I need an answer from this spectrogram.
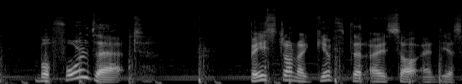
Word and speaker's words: GIF: really good um before that based on a gift that I saw and yes I pronounce it gif because I'm not a monster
